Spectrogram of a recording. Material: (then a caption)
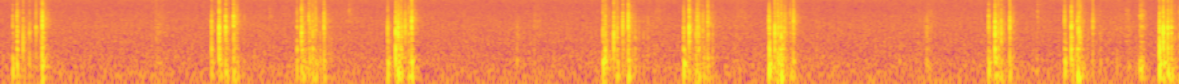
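Cardboard. A long, thin printed cardboard packaging card, held upright, is tapped with long red-painted fingernails. Short clusters of quick, dry, papery taps come at irregular intervals with quiet pauses between them. Each tap is crisp and bright and dies away almost instantly.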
